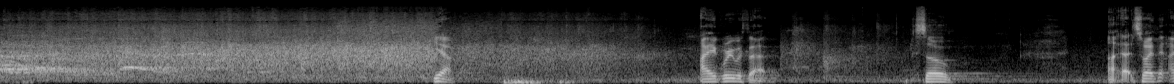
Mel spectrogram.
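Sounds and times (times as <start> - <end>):
audience cheering and applause: 0.0 - 6.7
speech: 4.3 - 5.2, 7.0 - 7.9, 9.2 - 9.6, 11.1 - 11.7.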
